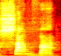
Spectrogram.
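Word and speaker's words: חוה: de EVA no hebraico essa palavra ela ela é uma palavra que que é pronunciada como chava que significa o quê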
